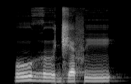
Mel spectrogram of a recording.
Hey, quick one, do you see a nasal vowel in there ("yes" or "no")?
no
